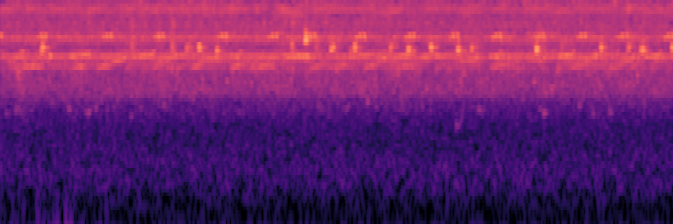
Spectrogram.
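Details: At a lake, a steady chorus of frogs gives ringing high trills with frequent short pulsed clicks repeated every second or so, all blending into a dense wall of sound.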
